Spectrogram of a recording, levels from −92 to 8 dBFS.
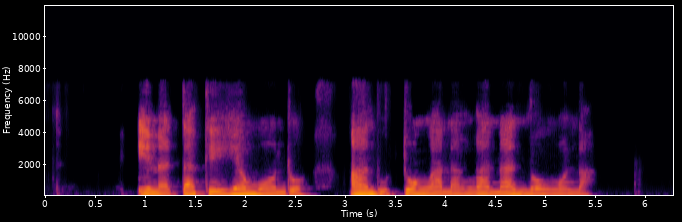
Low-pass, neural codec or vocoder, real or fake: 7.2 kHz; codec, 16 kHz, 2 kbps, X-Codec, HuBERT features, trained on general audio; fake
